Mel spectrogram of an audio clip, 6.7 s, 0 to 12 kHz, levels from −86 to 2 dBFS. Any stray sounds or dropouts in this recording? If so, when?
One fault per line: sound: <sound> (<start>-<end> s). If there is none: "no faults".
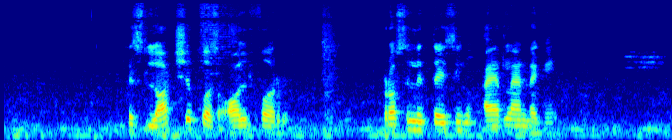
no faults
